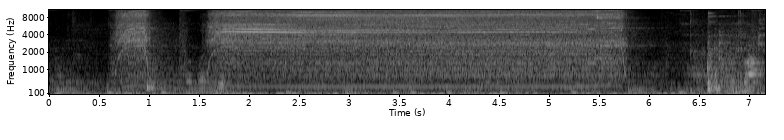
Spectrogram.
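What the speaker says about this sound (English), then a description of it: "we can put it into a drill, put it onto speed one" A power drill set to speed one spins a plumbing pipe to deburr it, with a steady, close whir lasting several seconds. Clicks and handling noises come before and after, and a person speaks briefly.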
